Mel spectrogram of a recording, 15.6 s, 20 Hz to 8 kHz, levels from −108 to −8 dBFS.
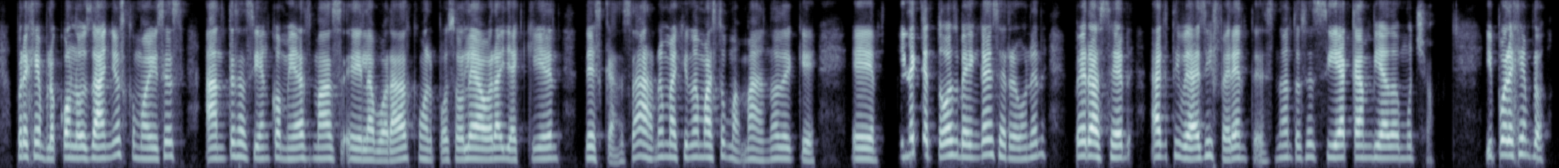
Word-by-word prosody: por 235 Hz, -, +1 dB
ejemplo, 225 Hz, -5 st, +1 dB
con 220 Hz, -1 st, 0 dB
los 205 Hz, 0 st, -1 dB
daños, 215 Hz, +5 st, +4 dB
como 205 Hz, -3 st, -7 dB
dices, 195 Hz, +5 st, -1 dB, 0.2 s
antes 200 Hz, +5 st, +1 dB
hacían 200 Hz, -3 st, -3 dB
comidas 205 Hz, -1 st, -1 dB
más 200 Hz, 0 st, -1 dB
elaboradas 180 Hz, 0 st, 0 dB
como 195 Hz, -1 st, -8 dB
el 180 Hz, -, -10 dB
pozole, 185 Hz, +3 st, -1 dB
ahora 190 Hz, +1 st, +3 dB
ya 185 Hz, -2 st, -1 dB
quieren 195 Hz, +3 st, -4 dB, 0.2 s
descansar, 205 Hz, +2 st, -1 dB
¿no? 225 Hz, -, -5 dB
Imagino 225 Hz, 0 st, -2 dB
más 220 Hz, -1 st, +1 dB
tu 240 Hz, -, -9 dB
mamá, 185 Hz, -2 st, -5 dB
¿no?, 195 Hz, +3 st, -8 dB
de 195 Hz, -1 st, -5 dB
que: 165 Hz, -5 st, -7 dB, 0.3 s
"Eh 190 Hz, -2 st, +2 dB, 0.2 s
dile 270 Hz, +5 st, +5 dB
que 270 Hz, -2 st, +3 dB
todos 250 Hz, +3 st, 0 dB
vengan". 230 Hz, +3 st, +2 dB
Y -, -, -6 dB
se 240 Hz, -4 st, -3 dB
reúnen, 210 Hz, +6 st, -7 dB, 0.3 s
pero 245 Hz, 0 st, +6 dB
a -, -, +10 dB
hacer 220 Hz, -1 st, +1 dB, 0.2 s
actividades 230 Hz, -4 st, +2 dB
diferentes, 200 Hz, -6 st, -3 dB
¿no? 215 Hz, -, -14 dB
Entonces, 220 Hz, +1 st, -6 dB
sí 215 Hz, -1 st, +3 dB
ha 220 Hz, -, +8 dB
cambiado 210 Hz, -1 st, +2 dB
mucho. 205 Hz, 0 st, -13 dB, 0.5 s
Y, -, -, -5 dB
por 265 Hz, -1 st, +5 dB
ejemplo, 255 Hz, -5 st, -1 dB
205 Hz, 190 wpm, -25 LUFS, 195-225 Hz, 0.5 s, a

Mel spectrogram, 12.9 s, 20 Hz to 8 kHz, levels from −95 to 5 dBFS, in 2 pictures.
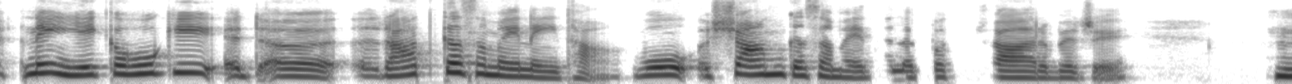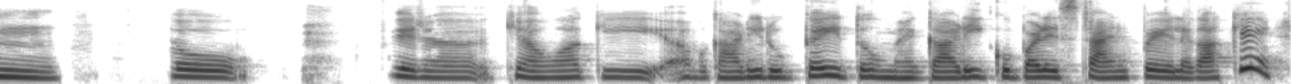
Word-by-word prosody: नहीं, 300 Hz, -4 st, +5 dB
ये 250 Hz, -, +5 dB
कहो 285 Hz, +2 st, +5 dB
कि 320 Hz, -1 st, +4 dB
अ -, -, -3 dB
अ, 220 Hz, -2 st, -1 dB, 0.3 s
रात 260 Hz, +4 st, +1 dB
का 325 Hz, -, +9 dB
समय 240 Hz, -6 st, +3 dB
नहीं 185 Hz, -4 st, -2 dB
था। -, -, -6 dB, 0.2 s
वो 245 Hz, +1 st, +4 dB
शाम 270 Hz, -1 st, +5 dB
का 245 Hz, -2 st, +1 dB
समय 200 Hz, -6 st, -2 dB
था 190 Hz, -, -11 dB
लगभग 195 Hz, +2 st, -7 dB, 0.2 s
4 185 Hz, -1 st, +2 dB
बजे। 175 Hz, -1 st, -7 dB, 0.8 s
हुँ, 190 Hz, -5 st, +2 dB, 0.6 s
तो 210 Hz, -1 st, +2 dB, 1.0 s
फिर 215 Hz, -4 st, +1 dB, 0.4 s
क्या 220 Hz, -5 st, -2 dB
हुआ 185 Hz, +2 st, -3 dB
कि 195 Hz, -1 st, -5 dB, 0.3 s
अब 195 Hz, -2 st, -8 dB
गाड़ी 180 Hz, +2 st, 0 dB
रुक 190 Hz, -2 st, -2 dB
गई 230 Hz, 0 st, +3 dB
तो 200 Hz, -1 st, 0 dB
मैं 175 Hz, -1 st, -2 dB
गाड़ी 180 Hz, +3 st, +1 dB
को 200 Hz, -, +1 dB
बड़े 195 Hz, 0 st, +4 dB
स्टैंड 185 Hz, 0 st, -1 dB
पे 200 Hz, -3 st, +2 dB
लगा 175 Hz, 0 st, 0 dB
के 460 Hz, -, +6 dB
200 Hz, 175 wpm, -25 LUFS, 185-240 Hz, 1.0 s, का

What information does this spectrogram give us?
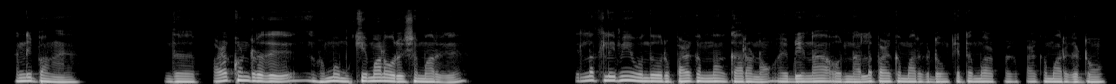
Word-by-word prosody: கண்டிப்பாங்க. 145 Hz, -5 st, +1 dB, 1.1 s
இந்த 130 Hz, -1 st, -3 dB, 0.4 s
பழக்கம்ன்றது 160 Hz, -3 st, +2 dB, 0.4 s
ரொம்ப 145 Hz, +6 st, +3 dB
முக்கியமான 160 Hz, +5 st, +2 dB
ஒரு 135 Hz, -, +3 dB
விஷயமா 130 Hz, +1 st, +1 dB
இருக்கு. 105 Hz, -1 st, -3 dB, 1.2 s
எல்லாத்துலையுமே 185 Hz, +2 st, +1 dB
வந்து 150 Hz, -1 st, +3 dB
ஒரு 135 Hz, -, +1 dB
பழக்கம் 140 Hz, 0 st, +2 dB
தான் 140 Hz, -2 st, 0 dB
காரணம். 130 Hz, 0 st, 0 dB
எப்படின்னா, 130 Hz, +1 st, +1 dB, 0.2 s
ஒரு 125 Hz, -1 st, -1 dB
நல்ல 120 Hz, +3 st, +1 dB
பழக்கமா 135 Hz, -1 st, +1 dB
இருக்கட்டும், 125 Hz, 0 st, -2 dB
கெட்ட 135 Hz, 0 st, -2 dB
ம 130 Hz, 0 st, +1 dB, 0.3 s
பழக்கமா 130 Hz, 0 st, -2 dB
இருக்கட்டும். 115 Hz, -1 st, -1 dB
135 Hz, 125 wpm, -23 LUFS, 125-150 Hz, 1.2 s, ரொம்ப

